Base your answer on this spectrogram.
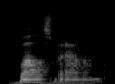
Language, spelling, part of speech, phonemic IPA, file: Dutch, Waals-Brabant, proper noun, /ʋaːlz.ˈbraː.bɑnt/, Nl-Waals-Brabant.ogg
- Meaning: Walloon Brabant (a province of Belgium)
